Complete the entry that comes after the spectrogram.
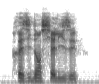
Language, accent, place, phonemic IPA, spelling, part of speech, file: French, France, Lyon, /pʁe.zi.dɑ̃.sja.li.ze/, présidentialiser, verb, LL-Q150 (fra)-présidentialiser.wav
- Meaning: to make presidential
